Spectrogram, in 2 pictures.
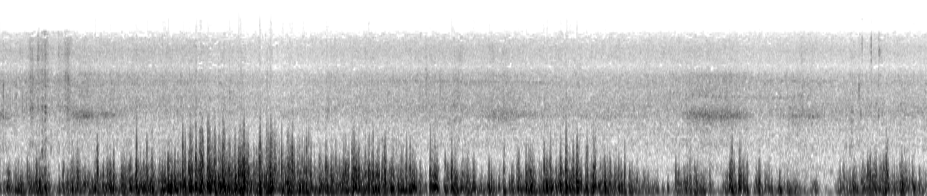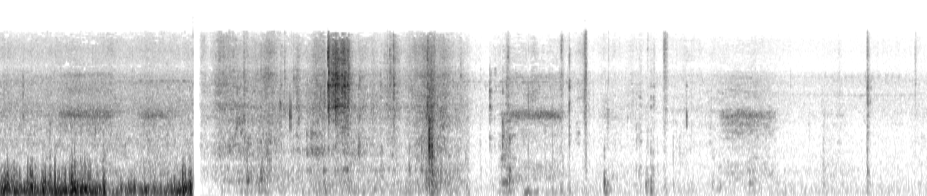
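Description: Loud, gusty low rumble of wind buffeting the phone's microphone. It cuts off abruptly about eleven seconds in, leaving quieter scattered clicks and scrapes.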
